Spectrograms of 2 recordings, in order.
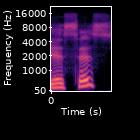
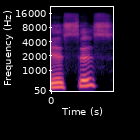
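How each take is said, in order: The two takes are said the same way.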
